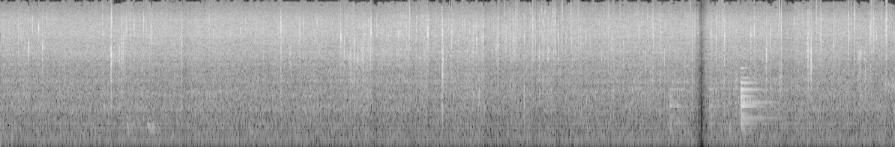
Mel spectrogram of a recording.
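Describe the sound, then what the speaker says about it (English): Crab-less cakes with onions frying in a pan, a steady close sizzle with scattered sharp pops and splatters throughout, a brief dip near the end before the crackle resumes. "The onions in this makes it splatter or pop"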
